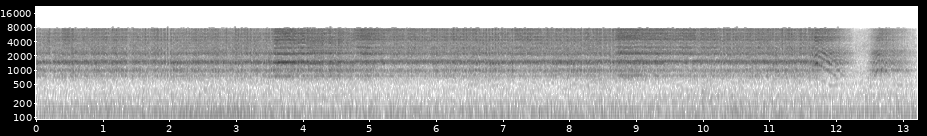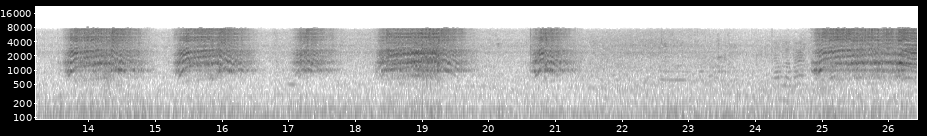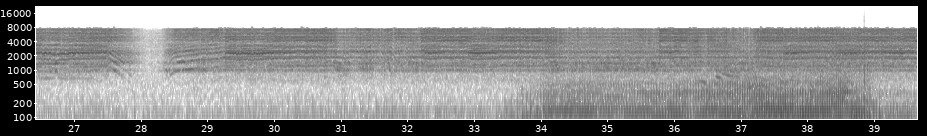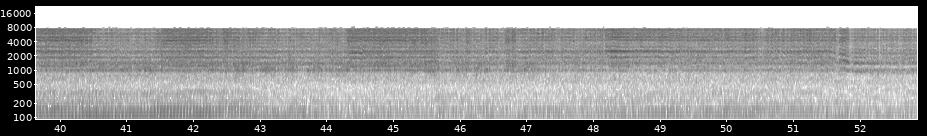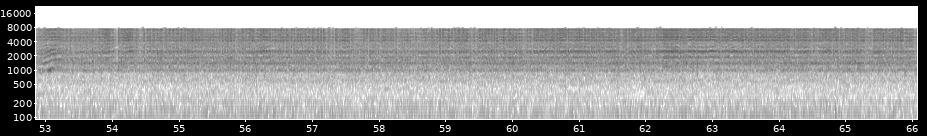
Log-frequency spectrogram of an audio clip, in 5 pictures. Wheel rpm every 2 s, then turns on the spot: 200, 200, 200, 200, 200, 190, 40, 80, 40, 80, 10, 0, 60, 150, 100, 160, 160, 160, 160, 160, 160, 160, 160, 160, 160, 160, 130, 160, 160, 160, 160, 160, 160.
none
